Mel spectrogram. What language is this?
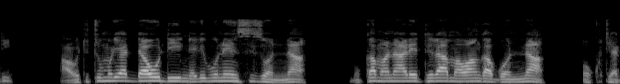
Ganda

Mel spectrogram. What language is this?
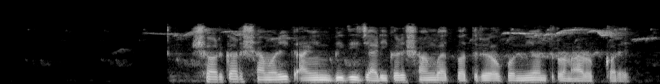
Bangla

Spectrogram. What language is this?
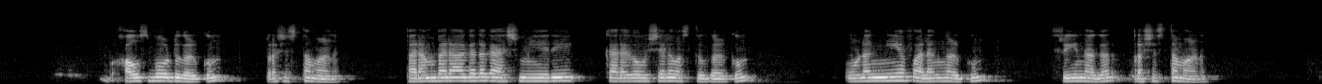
Malayalam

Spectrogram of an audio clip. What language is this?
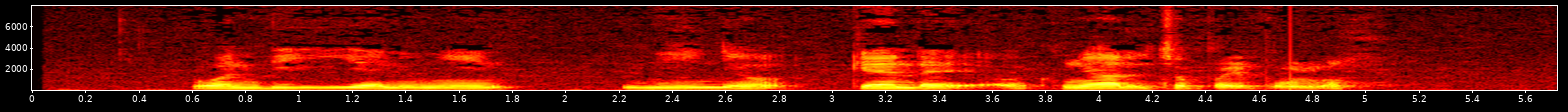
Luo (Kenya and Tanzania)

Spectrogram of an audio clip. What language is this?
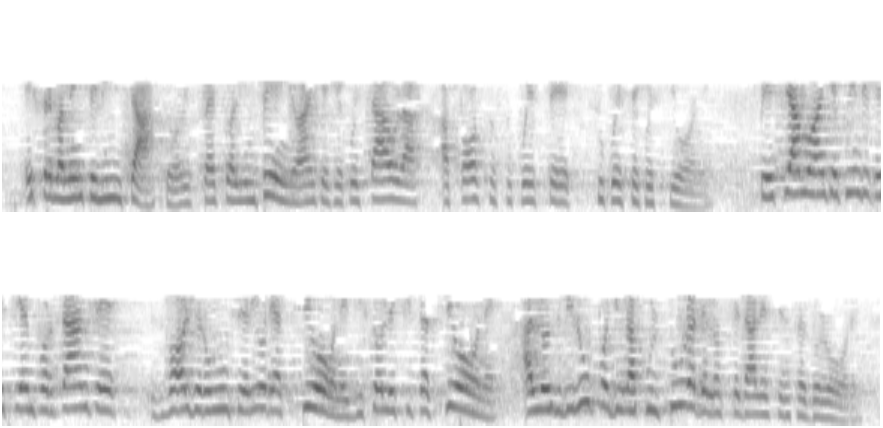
Italian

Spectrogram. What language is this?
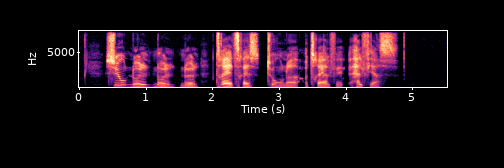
Danish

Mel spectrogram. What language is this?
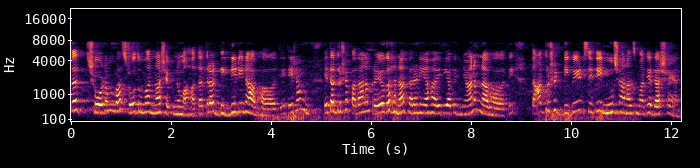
Sanskrit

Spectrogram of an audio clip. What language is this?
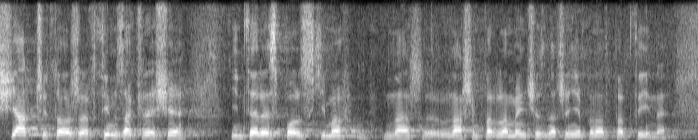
Polish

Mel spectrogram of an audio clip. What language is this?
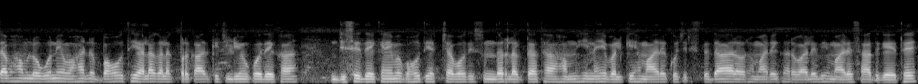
Hindi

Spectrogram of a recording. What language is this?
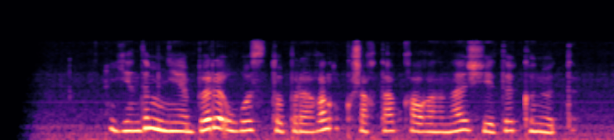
Kazakh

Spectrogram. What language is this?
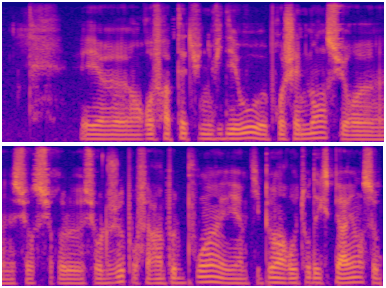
French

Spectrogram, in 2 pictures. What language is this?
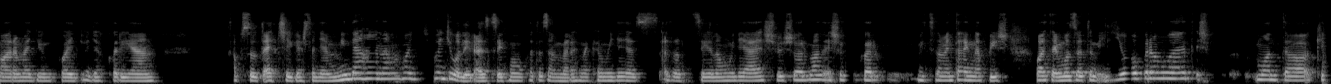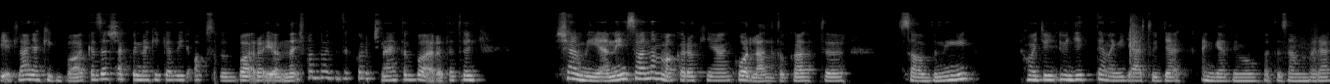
Hungarian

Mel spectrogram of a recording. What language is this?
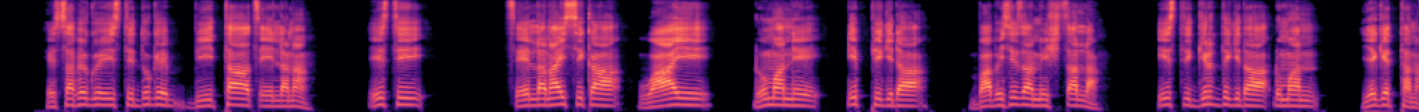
Gamo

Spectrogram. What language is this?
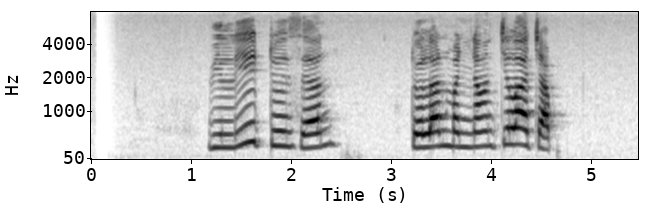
Javanese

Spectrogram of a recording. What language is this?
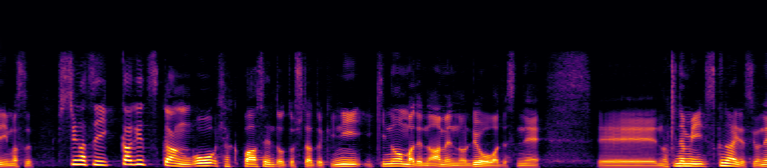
Japanese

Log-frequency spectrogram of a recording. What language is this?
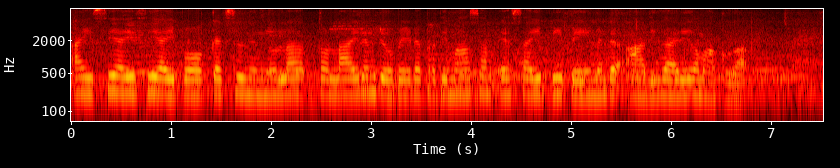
Malayalam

